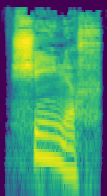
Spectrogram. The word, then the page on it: Síneach: Irish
